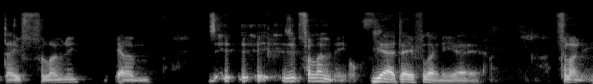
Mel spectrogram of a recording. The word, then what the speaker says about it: Filoni: Is it Filoni? Or Dave Filoni. Yeah. Filoni. Yeah. I didn't know if I was pronouncing it right, but Dave Filoni sits there and he basically explains.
